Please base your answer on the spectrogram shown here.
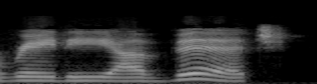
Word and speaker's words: Radovich: Seafia, talking with Radovich, or Radiavich, as it should be sounded, the foreign secretary, on what the Sobranje, it is pronounced Suffrangi, would be likely to do.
